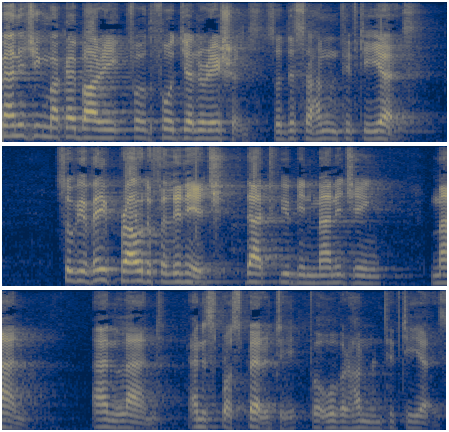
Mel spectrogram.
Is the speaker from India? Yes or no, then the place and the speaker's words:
yes; Darjeeling, West Bengal, India; I come from Darjeeling.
